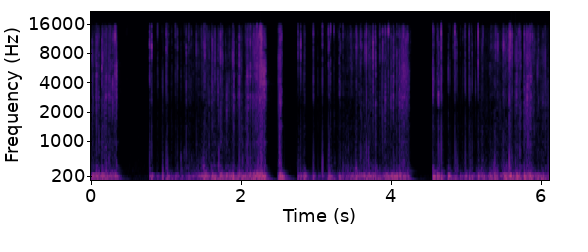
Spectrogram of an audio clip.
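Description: Long yellow fingernails on both hands scratch fast around the rhinestone-covered grille of a black condenser microphone. The result is dense, crackly scratching over a deep, boomy low rumble, broken by a few brief silent pauses.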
